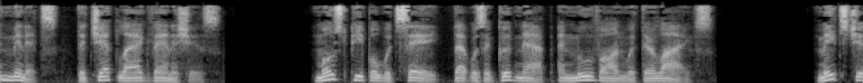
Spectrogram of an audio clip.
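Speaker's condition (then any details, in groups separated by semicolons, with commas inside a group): No condition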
